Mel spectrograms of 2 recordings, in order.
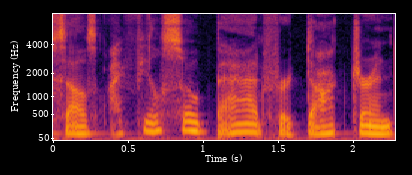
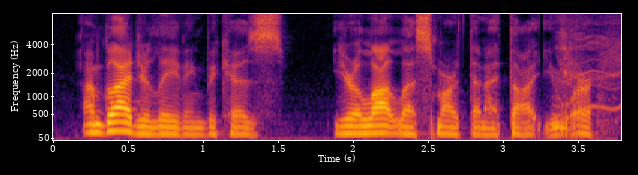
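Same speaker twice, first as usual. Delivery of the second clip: deadpan, bone-dry delivery. Retelling what a company founder said at a farewell party: retelling a dry remark. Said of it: "with very dry tone".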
